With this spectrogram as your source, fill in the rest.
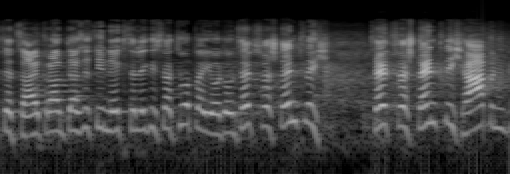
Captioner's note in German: Beifall bei Abgeordneten der SPD - Lachen bei der CDU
